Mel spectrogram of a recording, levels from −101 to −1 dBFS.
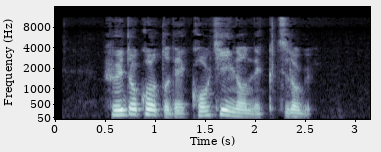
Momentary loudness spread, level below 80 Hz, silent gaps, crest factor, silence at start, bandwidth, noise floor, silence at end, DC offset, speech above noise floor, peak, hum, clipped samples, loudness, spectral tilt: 11 LU; -62 dBFS; none; 18 dB; 0.5 s; 11.5 kHz; -50 dBFS; 0.6 s; under 0.1%; 31 dB; -4 dBFS; none; under 0.1%; -21 LUFS; -6 dB/octave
